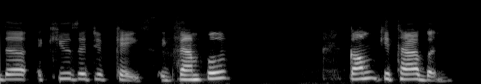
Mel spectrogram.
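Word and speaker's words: كتابًا: Now that the noun with tanween in the accusative case takes an alif which is not pronounced, meaning that we don't say kitabaan, we just read it kitaban.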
